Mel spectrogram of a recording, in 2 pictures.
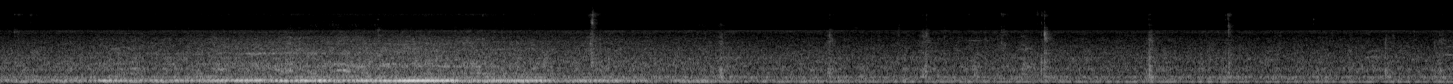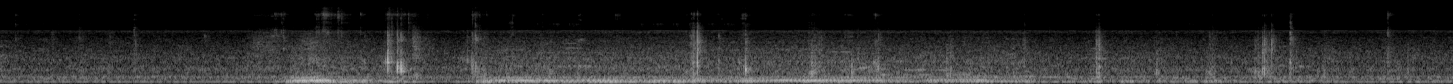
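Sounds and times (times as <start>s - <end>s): steady low hum: 0.0s - 29.0s
chewing with wet mouth clicks: 5.8s - 6.1s, 7.0s - 12.5s, 20.7s - 28.8s.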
